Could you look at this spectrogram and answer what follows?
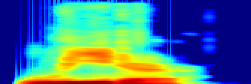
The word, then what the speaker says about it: Rieder: Um, so it's spelt Dylan D Y L A N reader. R I E D E R.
